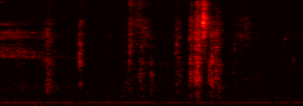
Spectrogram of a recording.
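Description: Faint clicks and light rustling of plastic makeup compacts and a small container being handled, with a brief louder clatter a little past halfway. A low steady hum runs underneath.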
